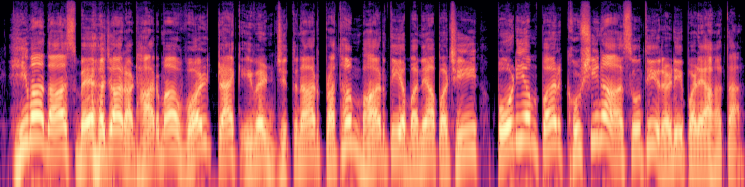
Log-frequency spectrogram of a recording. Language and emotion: Gujarati, happy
